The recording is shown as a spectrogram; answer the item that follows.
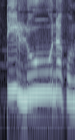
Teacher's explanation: زبر ہے، حروف مد ایک الف کے برابر لمبا ہوگا، تلونکم لو کو لمبا کیا کیونکہ حروف مد ہے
